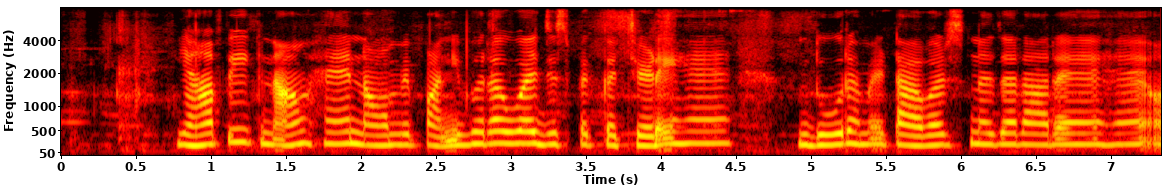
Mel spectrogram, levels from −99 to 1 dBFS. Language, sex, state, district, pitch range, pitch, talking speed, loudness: Hindi, female, Bihar, Saharsa, 210-240 Hz, 225 Hz, 190 wpm, -29 LUFS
